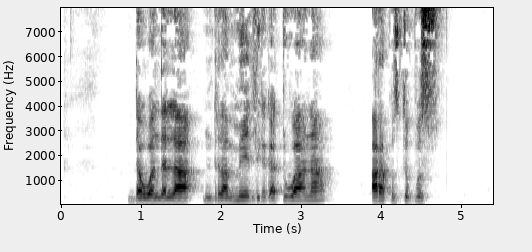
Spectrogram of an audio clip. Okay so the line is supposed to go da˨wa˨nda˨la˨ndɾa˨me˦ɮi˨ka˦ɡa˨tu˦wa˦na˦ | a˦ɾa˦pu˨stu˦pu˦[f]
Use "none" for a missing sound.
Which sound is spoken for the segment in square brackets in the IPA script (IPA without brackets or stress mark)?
s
